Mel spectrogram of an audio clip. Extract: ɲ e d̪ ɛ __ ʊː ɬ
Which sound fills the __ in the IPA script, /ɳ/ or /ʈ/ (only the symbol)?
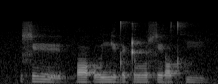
ʈ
